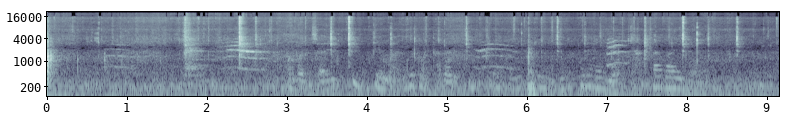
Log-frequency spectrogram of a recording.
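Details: Domestic cat in a home during an evening; several soft, short meows rise and fall through the clip, scattered among clicks and knocks, while people talk in Korean about cooking sweet potatoes nearby.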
